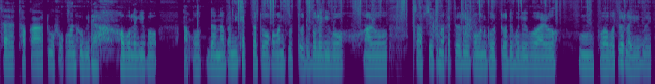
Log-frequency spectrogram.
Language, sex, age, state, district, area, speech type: Assamese, female, 45-60, Assam, Dibrugarh, rural, spontaneous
